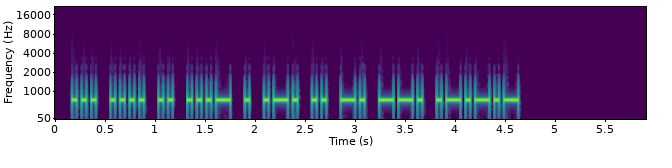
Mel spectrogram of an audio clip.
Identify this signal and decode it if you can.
Morse code, heard as a keyed tone, about 25 wpm, 700 Hz. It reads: SHIVERING.
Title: A Sound Of Thunder 25wpm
